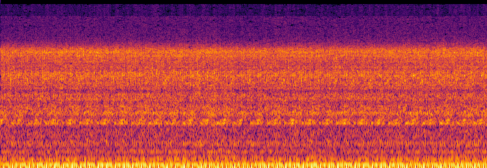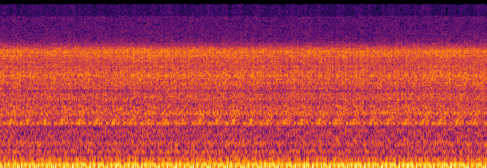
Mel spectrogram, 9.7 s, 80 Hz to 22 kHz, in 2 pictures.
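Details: 7.3 diesel at idle after ICP sensor replacement, still running poorly: a steady low clatter with a slightly uneven, loping beat; rough idle, cause not identified.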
